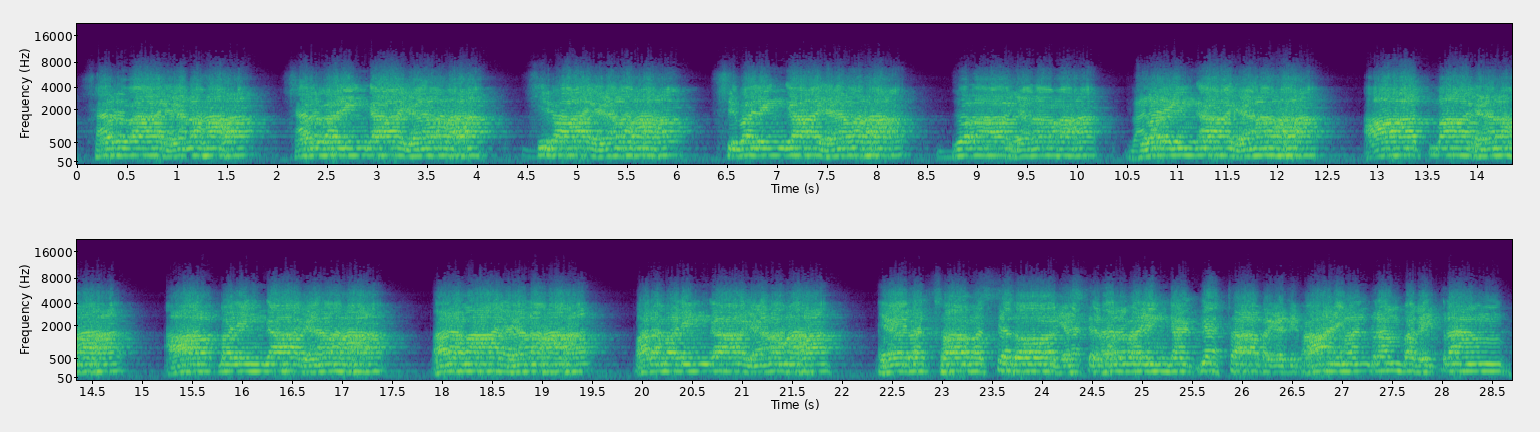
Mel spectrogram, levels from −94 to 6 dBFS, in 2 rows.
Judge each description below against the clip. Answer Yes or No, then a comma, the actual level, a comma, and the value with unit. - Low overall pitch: No, medium, 175 Hz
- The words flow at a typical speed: No, slow, 50 wpm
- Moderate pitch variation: No, narrow, 0.3 semitones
